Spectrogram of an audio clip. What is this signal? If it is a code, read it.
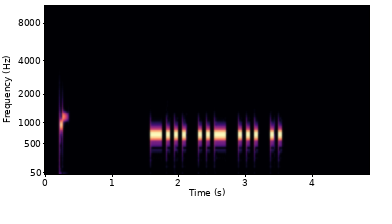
Morse code, heard as a keyed tone, about 20 wpm, 700 Hz. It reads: BUSI
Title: Build A Word - 4 Letters At A Time - 11-Letter Words - 20wpm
